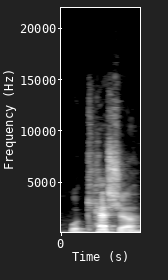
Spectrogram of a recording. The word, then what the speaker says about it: Waukesha: And Waukesha, I believe that's how you say it.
